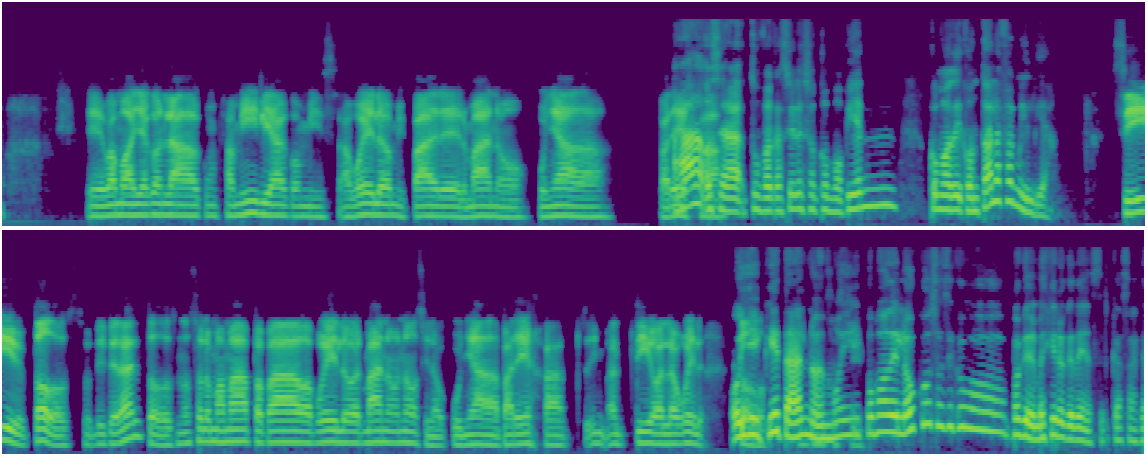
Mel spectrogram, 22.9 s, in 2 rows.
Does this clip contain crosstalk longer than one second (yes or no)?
yes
